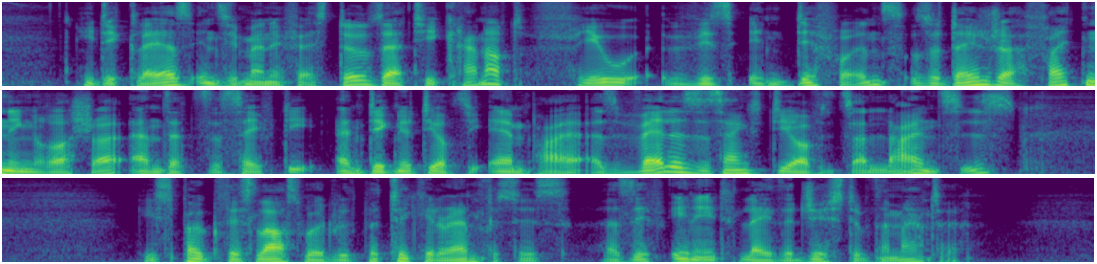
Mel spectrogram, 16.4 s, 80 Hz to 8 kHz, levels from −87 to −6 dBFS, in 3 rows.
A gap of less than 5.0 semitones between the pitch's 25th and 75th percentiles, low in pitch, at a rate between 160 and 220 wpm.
Yes: average, 4.1 semitones; very low, 90 Hz; average, 185 wpm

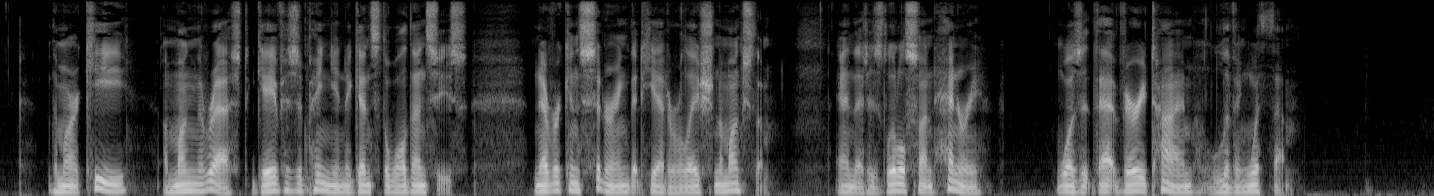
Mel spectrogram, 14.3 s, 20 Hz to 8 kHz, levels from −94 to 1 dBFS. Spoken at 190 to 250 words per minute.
No: average, 140 wpm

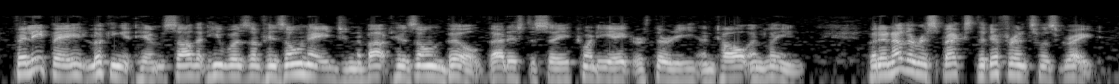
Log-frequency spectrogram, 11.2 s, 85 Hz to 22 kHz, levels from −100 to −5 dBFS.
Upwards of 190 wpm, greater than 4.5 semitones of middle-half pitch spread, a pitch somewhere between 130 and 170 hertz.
No: average, 200 wpm; average, 4.0 semitones; medium, 140 Hz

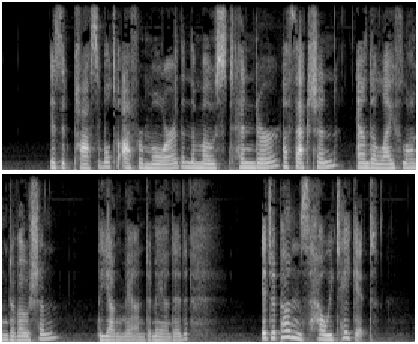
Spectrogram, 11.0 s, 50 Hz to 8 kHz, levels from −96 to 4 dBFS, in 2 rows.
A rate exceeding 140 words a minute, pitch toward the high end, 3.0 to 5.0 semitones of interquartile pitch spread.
No: slow, 135 wpm; high, 205 Hz; average, 3.5 semitones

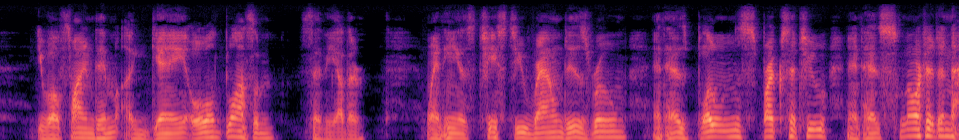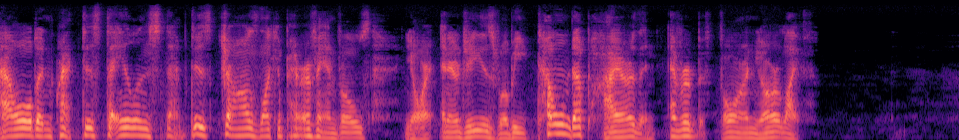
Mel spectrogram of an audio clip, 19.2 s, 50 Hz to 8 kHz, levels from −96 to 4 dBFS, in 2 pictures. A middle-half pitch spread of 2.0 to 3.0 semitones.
No: wide, 5.4 semitones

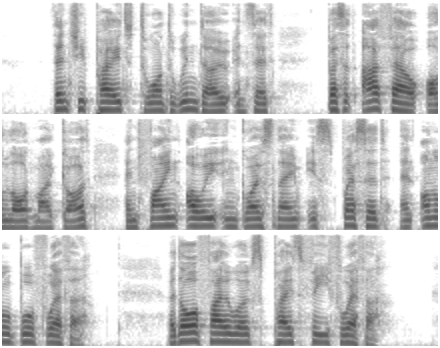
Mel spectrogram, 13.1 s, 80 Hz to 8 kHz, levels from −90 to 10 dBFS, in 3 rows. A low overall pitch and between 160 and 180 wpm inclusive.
No: medium, 150 Hz; average, 165 wpm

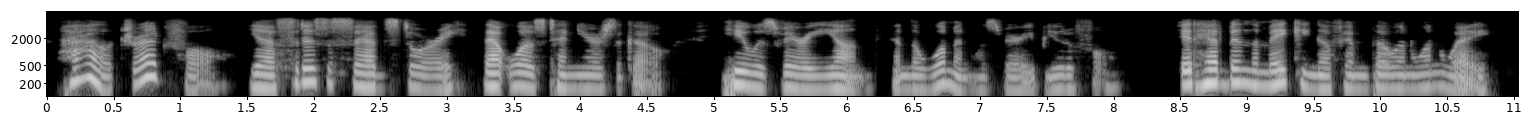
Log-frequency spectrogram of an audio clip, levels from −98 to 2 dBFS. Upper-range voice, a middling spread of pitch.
No: medium, 165 Hz; average, 3.7 semitones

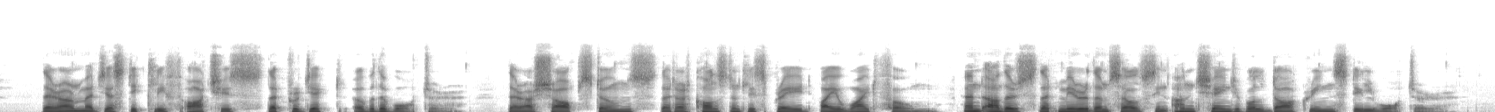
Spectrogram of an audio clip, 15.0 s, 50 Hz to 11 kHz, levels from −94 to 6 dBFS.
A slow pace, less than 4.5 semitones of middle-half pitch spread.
Yes: slow, 130 wpm; average, 3.6 semitones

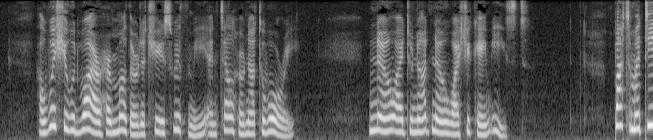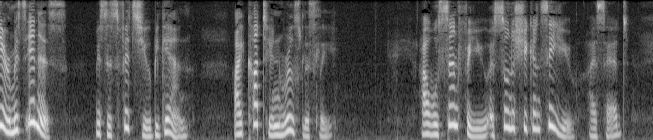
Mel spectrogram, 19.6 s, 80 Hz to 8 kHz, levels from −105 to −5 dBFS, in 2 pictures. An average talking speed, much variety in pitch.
Yes: average, 160 wpm; wide, 6.3 semitones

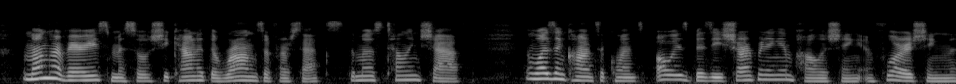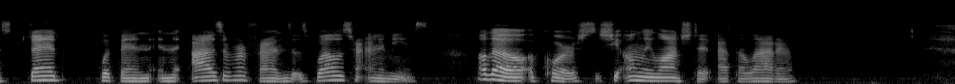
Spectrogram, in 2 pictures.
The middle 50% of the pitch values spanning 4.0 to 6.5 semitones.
Yes: average, 5.1 semitones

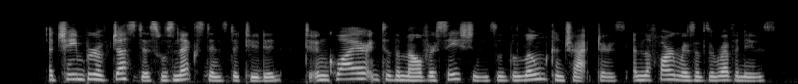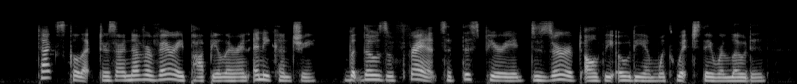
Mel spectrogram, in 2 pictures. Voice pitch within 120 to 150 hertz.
No: high, 190 Hz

